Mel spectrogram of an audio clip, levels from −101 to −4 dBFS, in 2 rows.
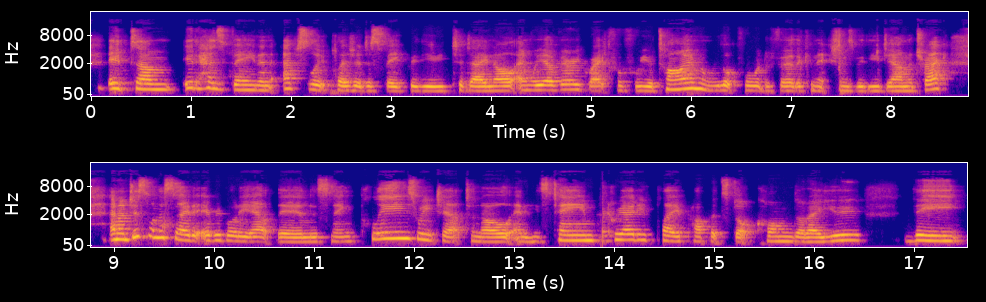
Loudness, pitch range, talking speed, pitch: -23 LUFS, 180-235 Hz, 190 wpm, 200 Hz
